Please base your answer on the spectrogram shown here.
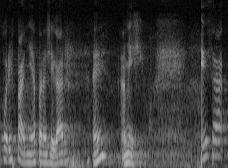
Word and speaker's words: México: les paso un comercial méxico se escribe con x y se dice méxico no se dice méxico se dice méxico y esa x tiene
